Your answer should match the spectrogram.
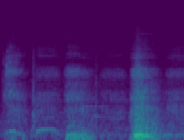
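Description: A woman gasping into a handheld microphone held to her mouth: about four short voiced gasps, the last near the end the loudest.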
